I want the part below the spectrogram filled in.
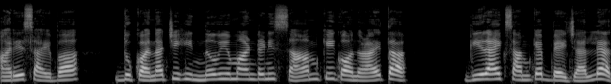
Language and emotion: Goan Konkani, disgusted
